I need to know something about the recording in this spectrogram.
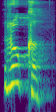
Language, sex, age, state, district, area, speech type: Punjabi, female, 18-30, Punjab, Rupnagar, urban, read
